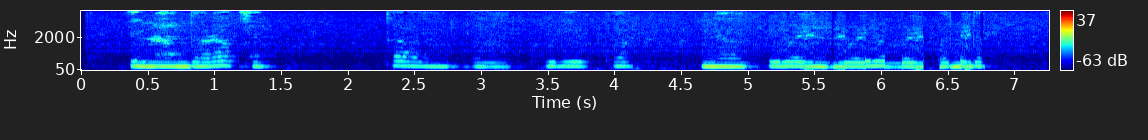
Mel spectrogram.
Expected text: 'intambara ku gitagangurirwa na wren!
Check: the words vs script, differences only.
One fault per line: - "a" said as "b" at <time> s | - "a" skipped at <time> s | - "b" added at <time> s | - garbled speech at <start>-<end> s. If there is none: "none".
- "ku" skipped at 1.1 s
- garbled speech at 5.6-6.8 s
